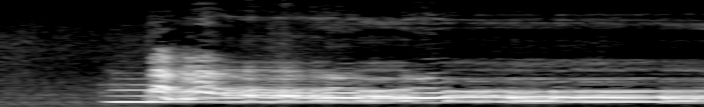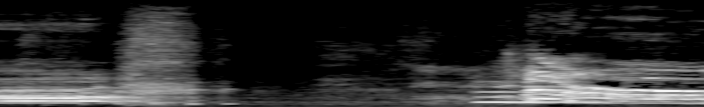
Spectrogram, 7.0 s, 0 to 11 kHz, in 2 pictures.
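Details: A 6½-year-old female Basenji yodels and howls along when her owner acts as if about to play the flute, in long, wavering, tonal notes that swoop up and then slowly slide down.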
